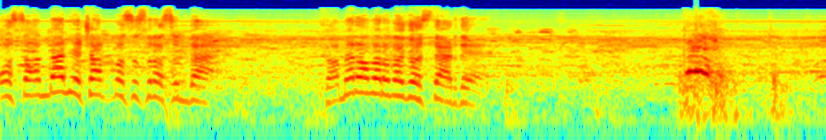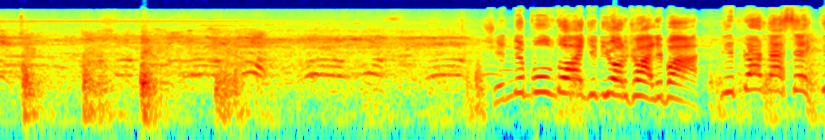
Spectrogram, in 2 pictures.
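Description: A crowd of spectators chants loudly in a large echoing hall.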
